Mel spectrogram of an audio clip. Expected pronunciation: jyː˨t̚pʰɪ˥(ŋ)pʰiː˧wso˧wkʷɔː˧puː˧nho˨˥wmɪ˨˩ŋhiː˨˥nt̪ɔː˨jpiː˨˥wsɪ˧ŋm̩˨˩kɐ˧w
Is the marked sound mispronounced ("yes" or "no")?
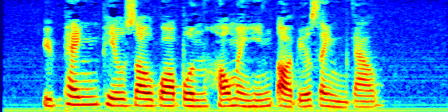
no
